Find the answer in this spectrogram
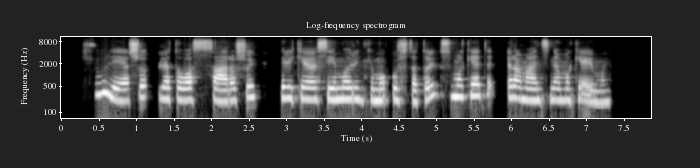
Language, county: Lithuanian, Vilnius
